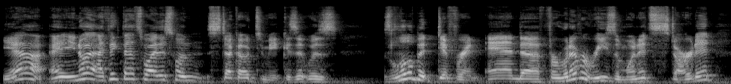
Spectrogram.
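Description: Male podcast host, very bright forceful voice, upbeat and slangy, casual chat. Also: on the high side, big pitch swings, a little fast.

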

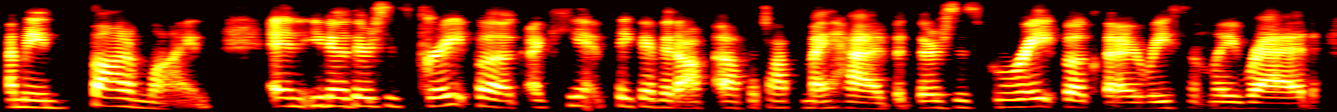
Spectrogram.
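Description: A woman speaking as an interview guest, pressing her points and repeating words for weight. Her voice sits fairly low for a woman. The sound is close and dry, a little dull and lo-fi. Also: fairly quick, no room sound. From southeastern United States. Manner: emphatic, repeats key words, animated delivery. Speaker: guest, business owner. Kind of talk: conversational interview.

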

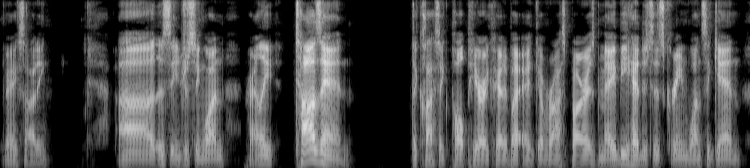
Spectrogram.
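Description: A man's voice: fairly low pitch, brisk, bright, forceful tone, dry recording, clean studio sound. A man hosting a podcast, chatting casually about film and reading out news items.

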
